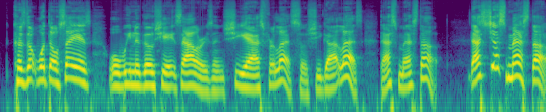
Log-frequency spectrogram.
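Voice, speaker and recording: A loud, animated man in an American accent, high-pitched, with very wide pitch swings and a fairly quick pace. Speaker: podcast host. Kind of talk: casual chat.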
